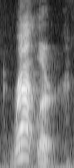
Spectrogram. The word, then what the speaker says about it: Rattler: Rattler. Yeah, there's no E in between the T and the L.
